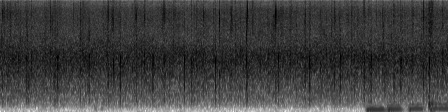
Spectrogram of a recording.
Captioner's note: audience applauding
